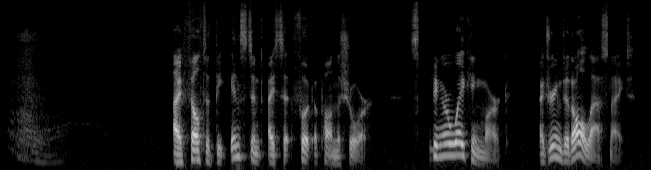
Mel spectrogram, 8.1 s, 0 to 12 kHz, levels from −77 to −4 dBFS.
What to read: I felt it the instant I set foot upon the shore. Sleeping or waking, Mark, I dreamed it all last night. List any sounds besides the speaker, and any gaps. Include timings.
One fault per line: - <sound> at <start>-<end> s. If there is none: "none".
- sniff at 0.1-1.6 s
- dropout at 5.2-5.4 s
